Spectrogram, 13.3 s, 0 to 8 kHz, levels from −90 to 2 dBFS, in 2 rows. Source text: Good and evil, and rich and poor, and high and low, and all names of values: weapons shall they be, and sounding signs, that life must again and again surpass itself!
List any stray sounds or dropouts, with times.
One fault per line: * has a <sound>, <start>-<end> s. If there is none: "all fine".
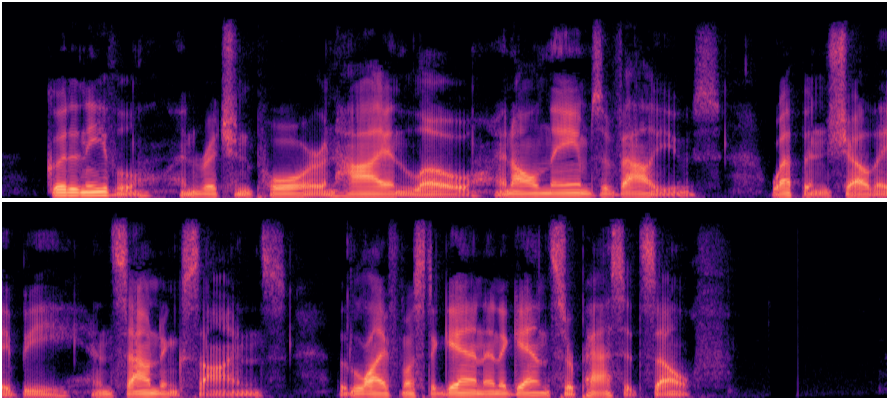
all fine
